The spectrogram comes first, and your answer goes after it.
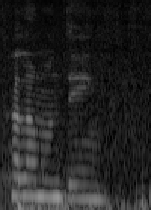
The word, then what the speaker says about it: calamondin: How do you say this? Calamonding. Calamonding? Yes. Like dingbat? Yeah.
